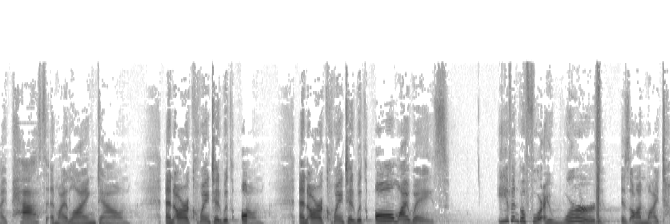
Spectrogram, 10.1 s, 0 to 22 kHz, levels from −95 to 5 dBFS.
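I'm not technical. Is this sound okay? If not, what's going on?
No. At 3.65 seconds, just after "and are acquainted with", about two seconds of the speech play a second time, with a small blip where it jumps back. The normal flow returns at 5.65 seconds with "my ways". This is a stream segment repeated: the player fetched or queued the same chunk of the broadcast twice and played both copies back to back, so the listener hears that stretch again.

Near the end, from 8.91 to 9.01 seconds, a short burst of static, like a quick swish, cuts across the speech for about a tenth of a second. This is a wireless microphone noise hit. The radio link from a wireless microphone briefly weakened as reflected signals cancelled each other out. The receiver's own hiss rose up and momentarily covered the voice before the signal recovered.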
